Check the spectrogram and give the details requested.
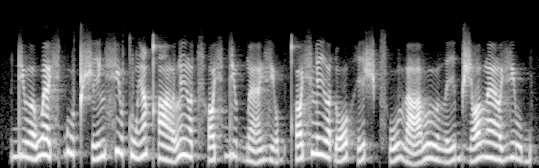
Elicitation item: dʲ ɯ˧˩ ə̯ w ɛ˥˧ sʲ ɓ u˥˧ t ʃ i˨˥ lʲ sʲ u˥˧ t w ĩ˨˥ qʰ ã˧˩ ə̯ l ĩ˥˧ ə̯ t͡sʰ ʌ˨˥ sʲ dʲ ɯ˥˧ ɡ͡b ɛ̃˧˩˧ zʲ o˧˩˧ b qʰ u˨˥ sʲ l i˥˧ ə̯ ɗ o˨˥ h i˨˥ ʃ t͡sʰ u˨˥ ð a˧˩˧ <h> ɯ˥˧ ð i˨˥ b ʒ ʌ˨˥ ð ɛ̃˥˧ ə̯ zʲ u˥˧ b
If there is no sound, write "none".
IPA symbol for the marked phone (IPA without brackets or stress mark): β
